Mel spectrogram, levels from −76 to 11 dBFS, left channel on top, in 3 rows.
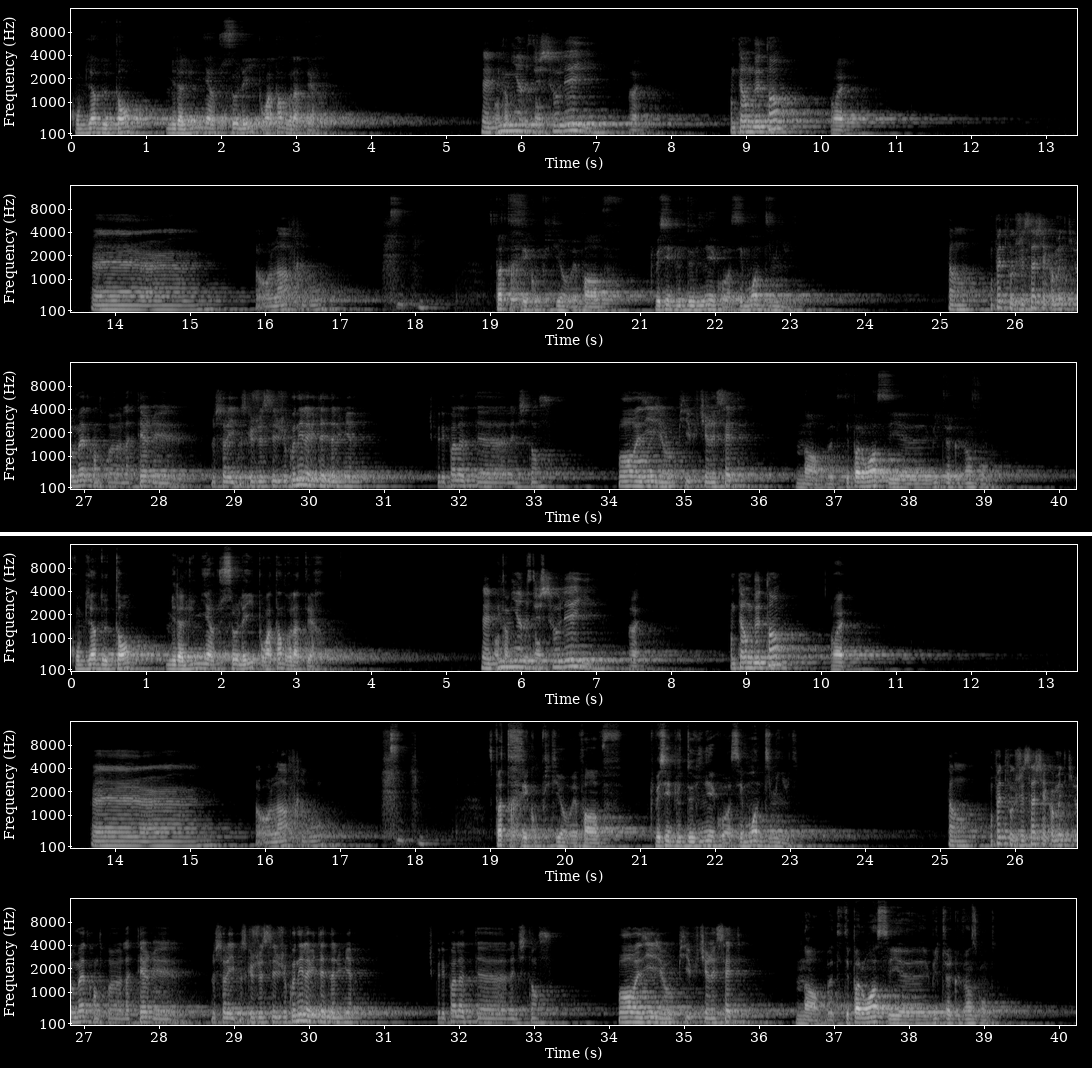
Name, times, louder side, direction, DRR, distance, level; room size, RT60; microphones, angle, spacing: voice 1, 0.0-0.9 1.3-3.4 5.7-5.9 6.2-6.3 7.4-7.6 10.1-10.4 17.6-18.2 19.1-20.6 21.2-23.0 36.5-39.2, right 2 dB, 75° right, 10 dB, 1.9 m, -23 dB
voice 2, 5.5-7.1 8.8-9.5 13.7-15.3 15.9-16.8 25.1-25.4 25.7-28.3 28.7-30.6 31.7-33.2 34.1-35.7, right 1 dB, 25° right, 6 dB, 2.2 m, -26 dB
21.0 x 18.0 x 8.4 m, 2.3 s
head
